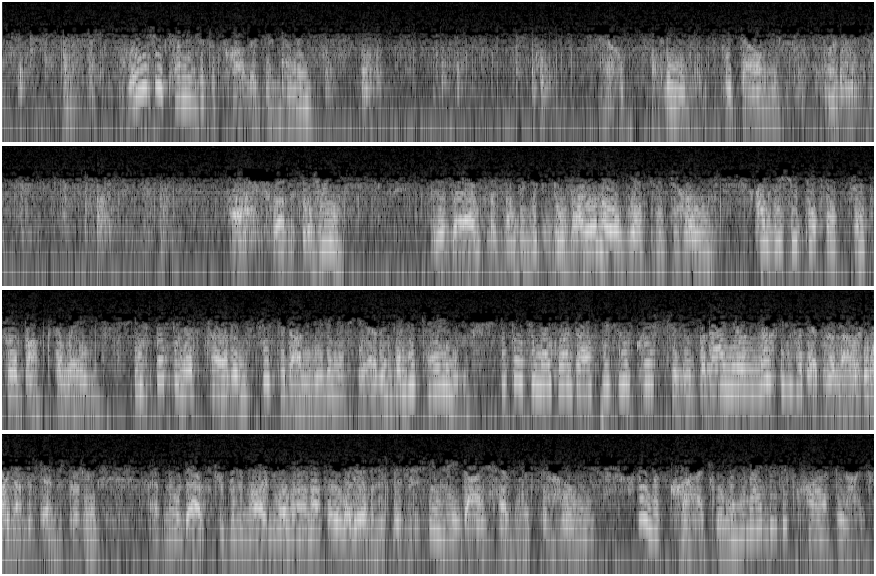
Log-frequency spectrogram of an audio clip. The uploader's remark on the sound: Audio is good, although it goes from a bit staticky at the beginning, to fading to worse by the end.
